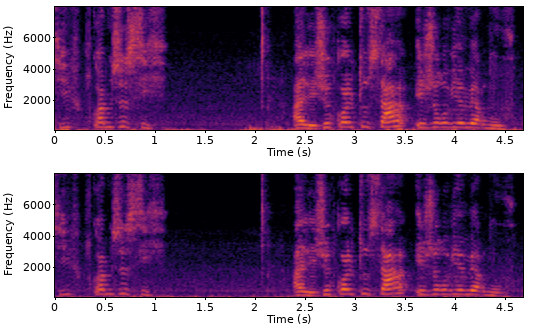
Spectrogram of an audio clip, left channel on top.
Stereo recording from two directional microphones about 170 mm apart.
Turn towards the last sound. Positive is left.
turn(degrees=45)  # may be behind; listen again after turning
